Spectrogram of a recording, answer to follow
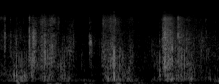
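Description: Footsteps of a hiker walking on a trail, about two steps a second.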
